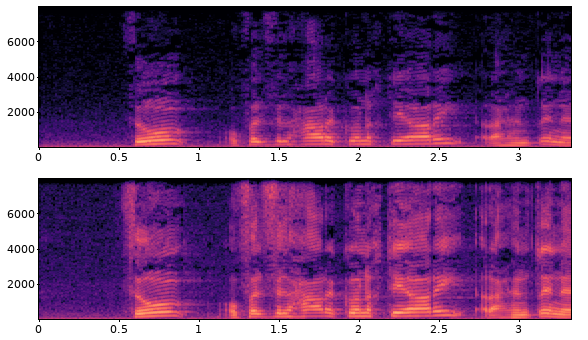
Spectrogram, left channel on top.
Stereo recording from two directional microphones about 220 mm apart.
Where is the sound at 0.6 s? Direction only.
30° right (ahead or behind).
